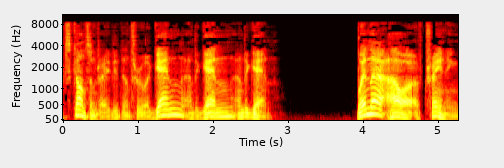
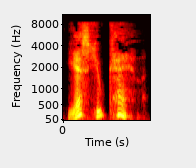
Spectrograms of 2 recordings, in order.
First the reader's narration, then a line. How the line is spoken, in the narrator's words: she said smoothly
